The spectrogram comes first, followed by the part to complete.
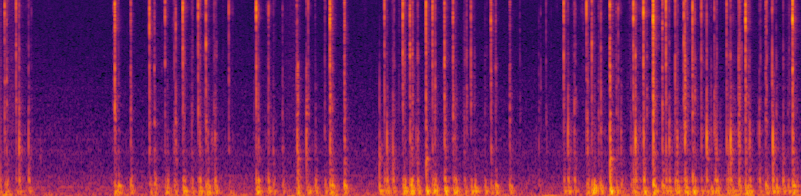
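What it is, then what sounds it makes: Laptop keyboard with plastic keys. Long, pointed black acrylic nails type quickly on the black plastic keys of a MacBook Pro laptop keyboard. Short, bright, clicky taps come in dense bursts, broken by brief pauses. Each click has a low thump underneath and stops almost instantly.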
